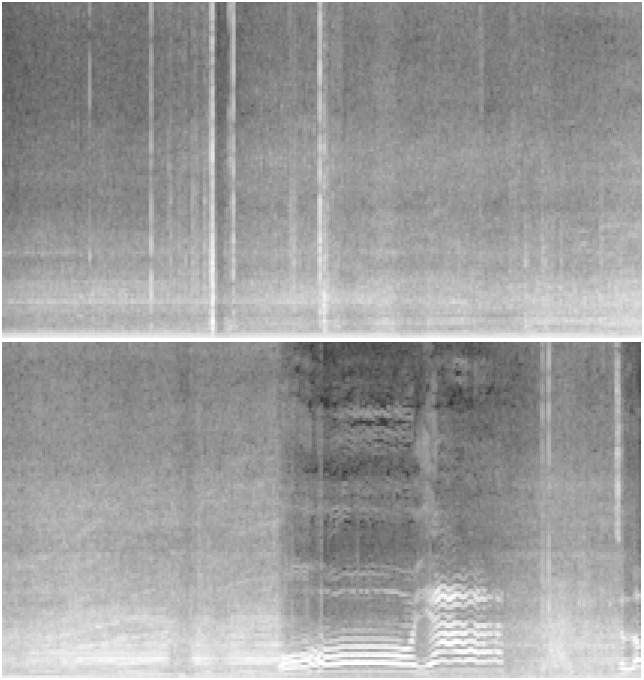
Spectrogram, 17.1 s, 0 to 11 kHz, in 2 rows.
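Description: A 2022 Suzuki Katana motorcycle engine under riding load, revving up through rising pitch sweeps with gear changes, loud and close with wind noise.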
